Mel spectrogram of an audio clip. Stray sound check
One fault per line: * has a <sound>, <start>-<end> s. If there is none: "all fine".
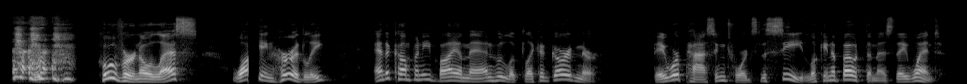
* has a throat clearing, 0.1-0.8 s
* has a dropout, 2.5-2.6 s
